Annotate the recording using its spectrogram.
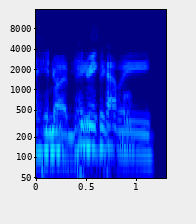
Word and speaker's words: Cavill: Sorry, I'm probably butchering his name. – Yeah, Henry Cavill.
